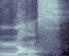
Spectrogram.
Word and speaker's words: Lens: H, c'est vrai, mais on dit reince et lance. Ce sont deux villes aussi, mais on prononce le S final.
